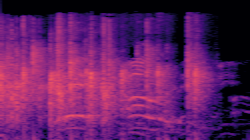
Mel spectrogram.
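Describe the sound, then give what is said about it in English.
A church audience claps their hands during a sermon, the clapping running steadily throughout while raised voices and shouts rise over it, tapering toward the end. “Oh, would you clap your hands unto the Lord and somebody shout hallelujah in this place.”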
